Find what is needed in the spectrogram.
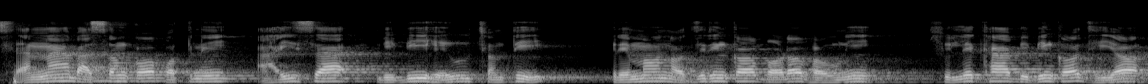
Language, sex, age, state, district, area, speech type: Odia, male, 60+, Odisha, Nayagarh, rural, read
